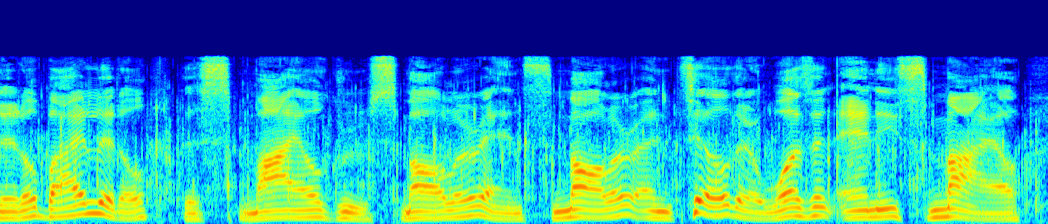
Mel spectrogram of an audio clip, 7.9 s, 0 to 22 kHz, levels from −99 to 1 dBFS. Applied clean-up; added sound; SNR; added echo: none; Sink (filling or washing); 19 dB; none.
